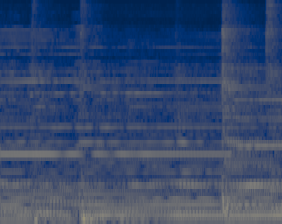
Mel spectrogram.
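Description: Live instrumental music from a rock band with a small chamber orchestra, playing held chords on strings and keyboard with a few soft note changes.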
